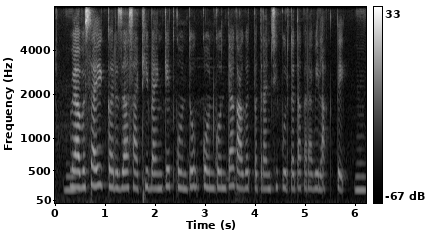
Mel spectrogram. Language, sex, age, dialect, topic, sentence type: Marathi, female, 18-24, Standard Marathi, banking, question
